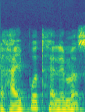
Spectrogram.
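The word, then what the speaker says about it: hypothalamus: इसे अगर हम सही उच्चारण करें, सही बोले तो इसे हाइपोथैलेमस कहा जाता है।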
